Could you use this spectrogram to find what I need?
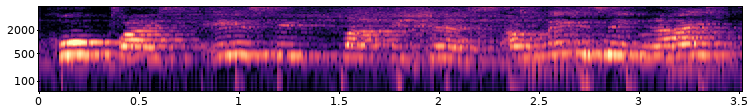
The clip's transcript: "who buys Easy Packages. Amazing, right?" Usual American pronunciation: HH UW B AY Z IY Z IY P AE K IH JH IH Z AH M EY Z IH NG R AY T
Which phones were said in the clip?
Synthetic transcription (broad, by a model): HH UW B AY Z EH S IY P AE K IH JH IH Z AH M EY Z IH NG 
